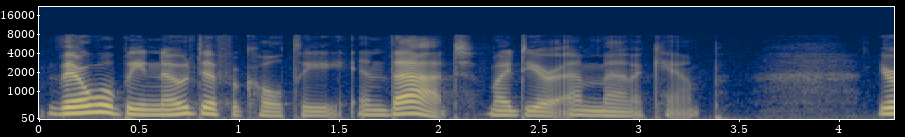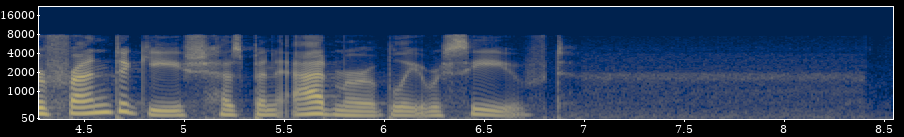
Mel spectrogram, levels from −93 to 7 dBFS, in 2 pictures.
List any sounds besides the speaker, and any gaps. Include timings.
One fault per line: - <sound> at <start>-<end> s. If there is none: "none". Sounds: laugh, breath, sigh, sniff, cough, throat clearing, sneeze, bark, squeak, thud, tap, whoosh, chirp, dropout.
none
